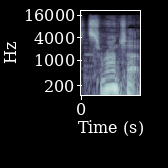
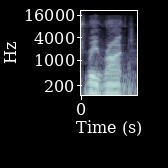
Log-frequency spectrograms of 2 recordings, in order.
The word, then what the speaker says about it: Sriracha: How do you pronounce it? – It's Sriracha. – Sriracha. Sri. Because the actual sauce is pronounced Sriracha.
